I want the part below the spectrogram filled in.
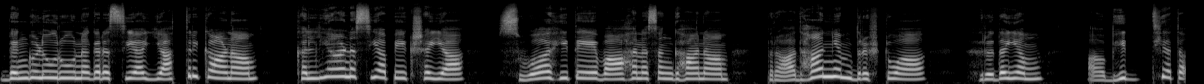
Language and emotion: Sanskrit, sad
